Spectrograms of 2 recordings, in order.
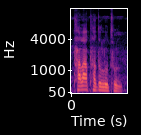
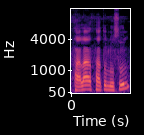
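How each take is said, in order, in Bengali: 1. ব্যঞ্জনগুলো th ধ্বনির মতো উচ্চারিত হয়। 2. ব্যঞ্জনগুলো s ধ্বনির মতো উচ্চারিত হয়। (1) "থ দিয়ে ইংলিশ স্টাইলে" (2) "মানে সালা সাতুল উসুল"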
